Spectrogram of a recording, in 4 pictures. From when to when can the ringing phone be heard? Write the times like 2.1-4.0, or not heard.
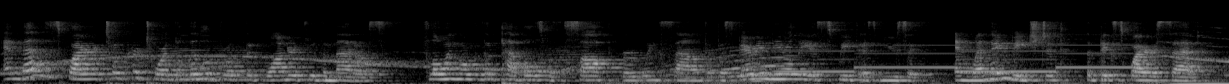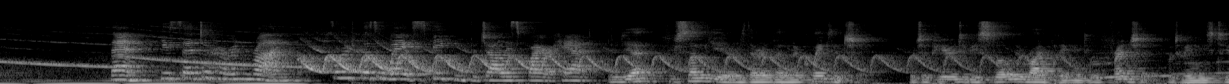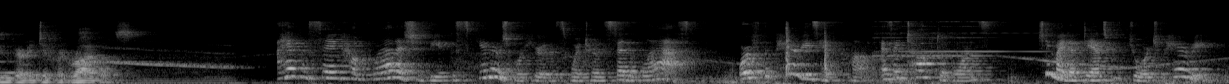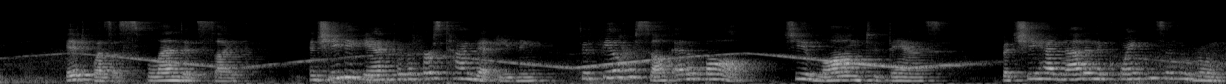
32.4-35.1.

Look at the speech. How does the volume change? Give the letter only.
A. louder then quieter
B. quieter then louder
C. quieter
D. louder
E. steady
E.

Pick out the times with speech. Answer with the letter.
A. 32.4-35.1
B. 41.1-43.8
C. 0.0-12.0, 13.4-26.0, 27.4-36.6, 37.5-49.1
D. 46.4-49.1
C.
